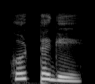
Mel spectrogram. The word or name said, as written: ಕೊಟ್ಟಗೆ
